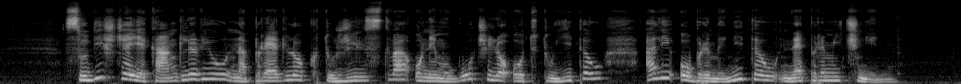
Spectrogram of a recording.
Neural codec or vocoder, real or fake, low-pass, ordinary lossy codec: none; real; none; none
